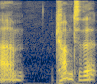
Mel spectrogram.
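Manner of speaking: voice cracking up high.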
